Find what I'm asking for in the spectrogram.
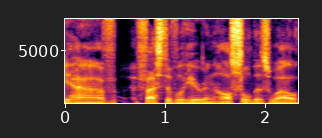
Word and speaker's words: Hasselt: So how do you say the way it looks? It looks like Hasselt, but am I... – Hasselt, yeah. Okay.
